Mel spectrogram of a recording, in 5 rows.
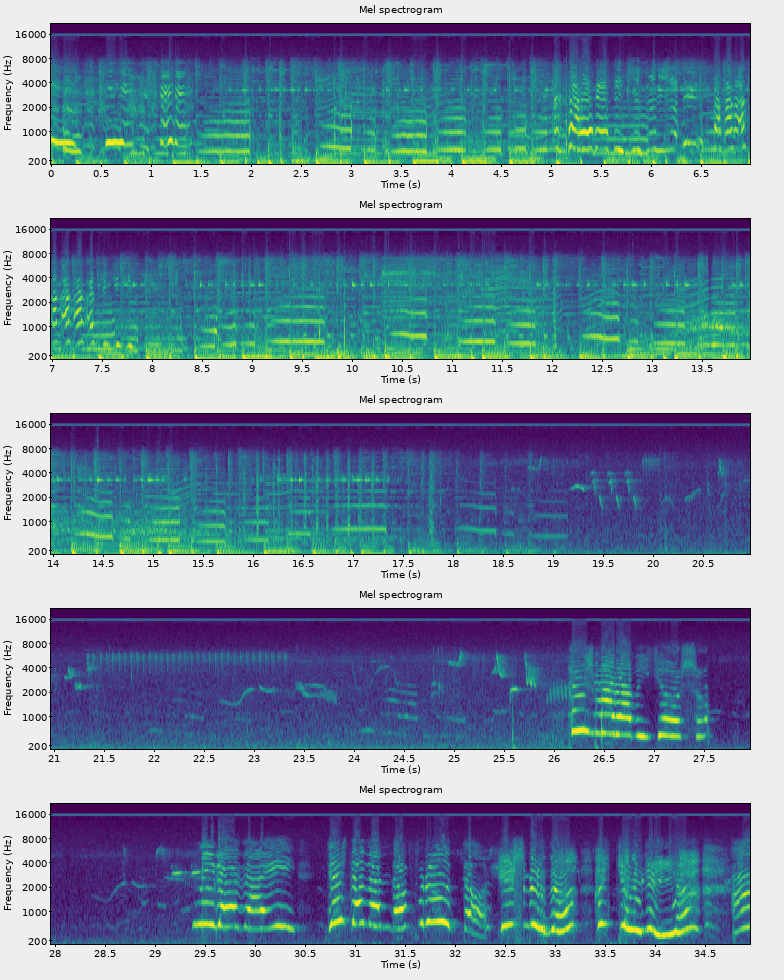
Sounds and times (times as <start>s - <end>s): Music: 0.0s - 19.3s
Environmental noise: 0.0s - 34.9s
Chirp, tweet: 18.2s - 26.2s, 27.6s - 29.6s.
